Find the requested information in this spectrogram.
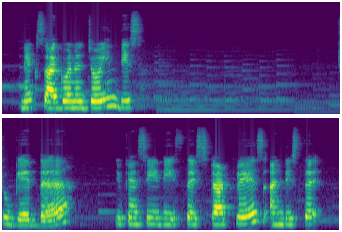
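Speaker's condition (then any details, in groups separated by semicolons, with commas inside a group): No condition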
